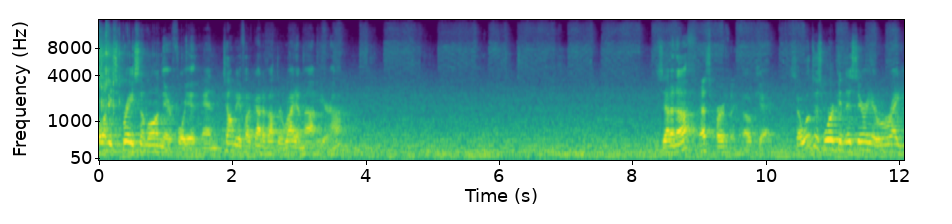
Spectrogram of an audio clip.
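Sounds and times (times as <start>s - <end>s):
aerosol spray can hissing: 3.9s - 12.0s.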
